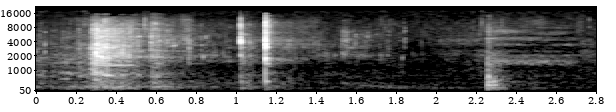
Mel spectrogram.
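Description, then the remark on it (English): Quiet drinking sounds of someone sipping a Mountain Dew soda: a soft fizzy slurp, then a couple of sharp little gulps or clicks and one more wet sip, with no talking. “As I drink a Mountain Dew for effect, just a second.”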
